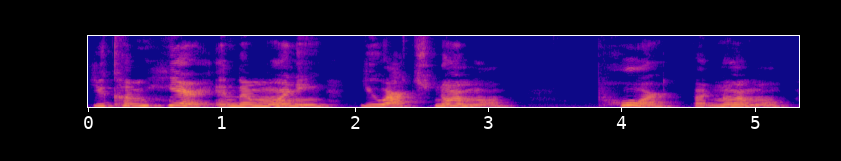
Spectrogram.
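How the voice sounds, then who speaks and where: A woman's voice: fairly high pitch, takes it slowly. A woman voicing a brusque, wisecracking cafe cook in a storybook, with folksy, clipped, teasing talk. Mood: suspicious, scolding. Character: brusque, wisecracking man who runs a barbecue cafe.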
